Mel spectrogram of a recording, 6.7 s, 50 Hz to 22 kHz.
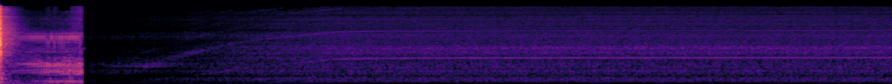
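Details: Numatic Henry vacuum cleaner on the low setting, where the PCB soft-starts it and runs it at reduced power (roughly 800–1000 of 1200 W): after a click, the tone climbs over two seconds into a steady quiet whine, running normally.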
